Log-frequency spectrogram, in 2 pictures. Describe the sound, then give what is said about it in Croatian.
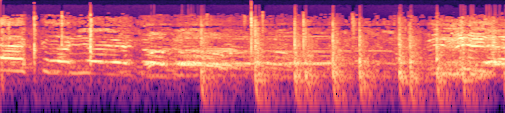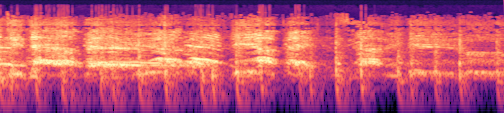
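Croatian football fans chant in the streets of Rotterdam before a Nations League match against Spain. Loud massed voices chant continuously, with many sharp percussive hits. “Od jutra se čuje ovakvo navijanje na ulicama Rotterdama, koji je preplavljen kockicama.”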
